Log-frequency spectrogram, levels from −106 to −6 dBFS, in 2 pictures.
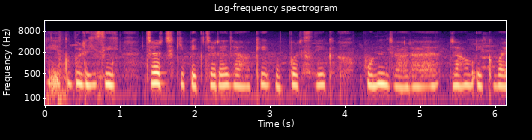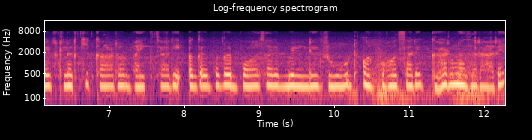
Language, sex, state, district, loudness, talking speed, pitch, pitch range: Hindi, female, Chhattisgarh, Raigarh, -22 LUFS, 195 wpm, 230 Hz, 220-240 Hz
